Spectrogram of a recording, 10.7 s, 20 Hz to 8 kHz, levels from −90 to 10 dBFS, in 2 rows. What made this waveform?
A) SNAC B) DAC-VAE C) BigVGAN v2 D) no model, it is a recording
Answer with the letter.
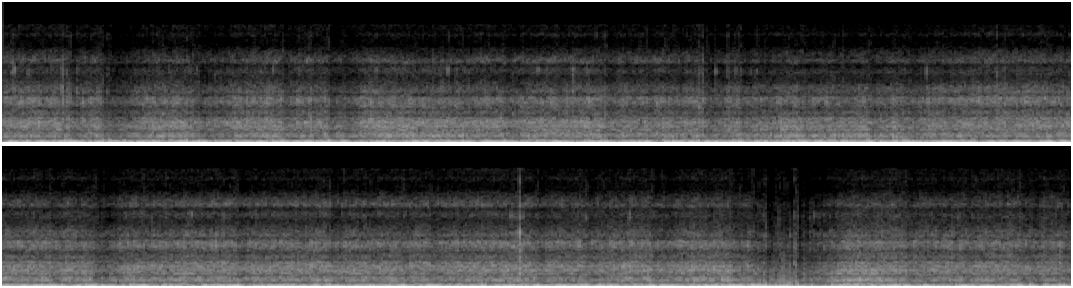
C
